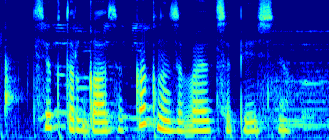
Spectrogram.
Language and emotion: Russian, neutral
